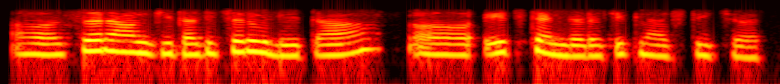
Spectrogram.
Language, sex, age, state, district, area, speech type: Goan Konkani, female, 18-30, Goa, Ponda, rural, conversation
